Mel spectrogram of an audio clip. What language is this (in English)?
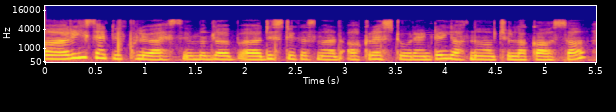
Kashmiri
